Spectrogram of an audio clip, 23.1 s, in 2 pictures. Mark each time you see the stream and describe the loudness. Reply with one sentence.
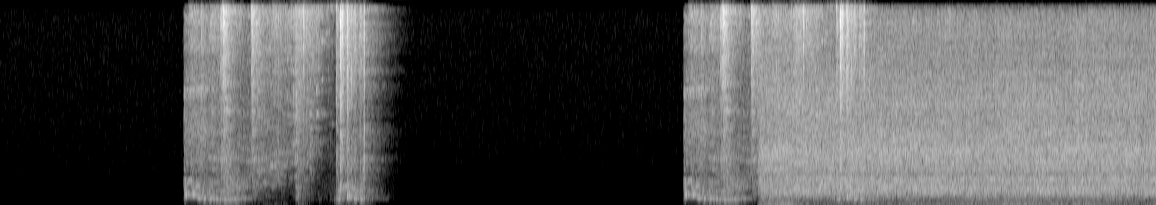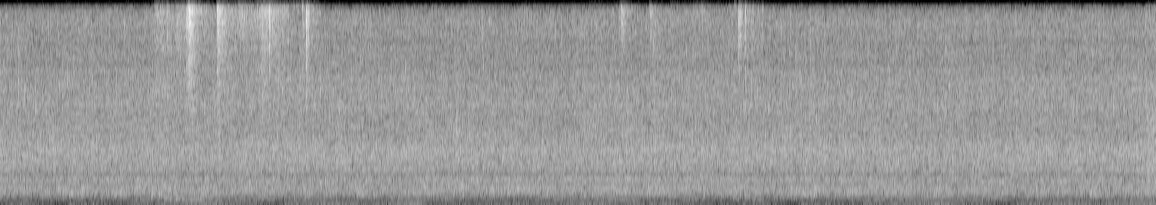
The stream can be heard from 7.5 to 23.0 s, at a steady volume.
